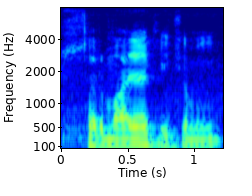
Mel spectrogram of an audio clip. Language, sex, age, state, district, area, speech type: Urdu, male, 45-60, Bihar, Gaya, rural, spontaneous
